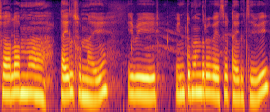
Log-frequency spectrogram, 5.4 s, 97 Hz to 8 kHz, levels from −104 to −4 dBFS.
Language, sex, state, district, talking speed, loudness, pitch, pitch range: Telugu, female, Andhra Pradesh, Sri Satya Sai, 110 wpm, -14 LUFS, 195 Hz, 185-210 Hz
